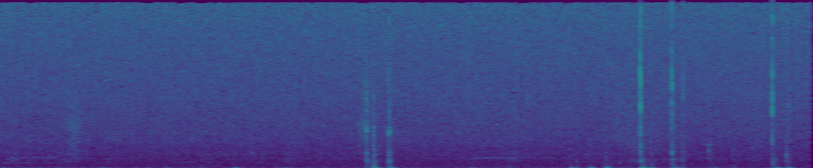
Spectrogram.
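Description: A double click of a computer mouse about four seconds in, then a quick run of computer keyboard keystrokes near the end, each a dull tap with a faint tick.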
